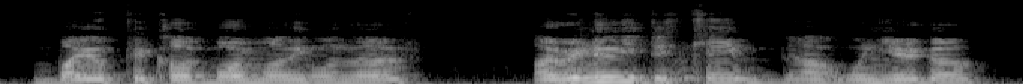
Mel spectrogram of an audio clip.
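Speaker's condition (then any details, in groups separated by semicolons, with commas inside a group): Cerebral palsy; with developmental delay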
